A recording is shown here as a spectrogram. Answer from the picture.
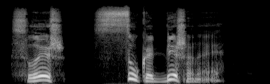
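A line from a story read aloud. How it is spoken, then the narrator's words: Man hissing. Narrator (Russian): прошипел один из мужиков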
